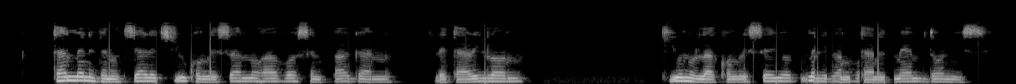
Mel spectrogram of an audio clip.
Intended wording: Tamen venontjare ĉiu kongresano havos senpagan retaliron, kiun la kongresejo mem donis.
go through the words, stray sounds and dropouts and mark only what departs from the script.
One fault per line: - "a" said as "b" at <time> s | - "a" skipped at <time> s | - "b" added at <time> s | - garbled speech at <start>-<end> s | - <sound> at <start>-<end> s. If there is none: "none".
- garbled speech at 8.1-8.9 s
